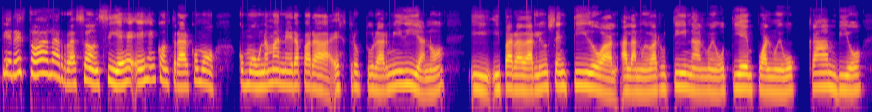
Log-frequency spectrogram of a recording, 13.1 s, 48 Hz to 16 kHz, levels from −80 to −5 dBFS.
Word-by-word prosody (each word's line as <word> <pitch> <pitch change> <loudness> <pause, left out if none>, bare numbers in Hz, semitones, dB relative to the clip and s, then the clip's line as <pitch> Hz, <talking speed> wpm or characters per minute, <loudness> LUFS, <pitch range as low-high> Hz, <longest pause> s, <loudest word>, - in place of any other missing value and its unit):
tienes 360 +1 -2
toda 355 +1 +3
la 330 -3 +1
razón, 210 -1 +1
sí, 210 +1 +1
es 205 - +6 0.2
es 225 +3 +2
encontrar 210 -8 0
como 215 -6 -3 0.3
como 200 -2 -2
una 190 +1 +1
manera 200 -2 0
para 175 -5 +1
estructurar 170 -3 -3
mi 190 +3 -1
día, 190 -8 0
¿no?, 145 +9 -3 0.4
y 160 -3 -2
y 170 +1 0
para 170 -1 +3
darle 160 +2 +2
un 185 - -1
sentido 185 -2 +1
al 135 -2 +2
a - - +3
la 150 -1 +1
nueva 145 +1 0
rutina, 170 0 -1
al 150 0 -5
nuevo 150 0 -3
tiempo, 170 -1 +1
al 150 -1 0
nuevo 150 +2 -2
cambio, 170 -3 -1
180 Hz, 155 wpm, -17 LUFS, 160-205 Hz, 0.4 s, es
